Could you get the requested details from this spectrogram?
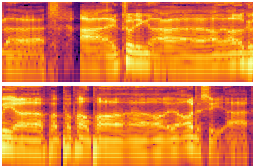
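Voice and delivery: loud, blustering, stammering politician with endless uhs; hammed-up bumbling prime minister statement; Boris Johnson impression. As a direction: bumble through a mock press statement, very loud. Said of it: "we need to up the accent game".

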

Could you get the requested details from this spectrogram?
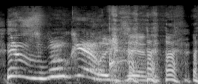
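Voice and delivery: loud, high, drawn-out scare cry, laughing; jump-scare shout. Retold or imitated. Kid jumps from the closet to scare his family, loud, slow shout. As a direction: leap out and yell it slowly. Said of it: "right then you're like".

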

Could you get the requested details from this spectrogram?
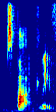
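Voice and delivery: hushed, voiceless whisper; dramatic whisper. Acted. Telling whom Fireheart smells in the dream, whispered. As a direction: whisper it like a mystical reveal.

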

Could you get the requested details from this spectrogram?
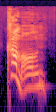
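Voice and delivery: put-on loud, curt command from a boy; unfriendly order. A narrator's reading. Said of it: "the unfriendly boy ordered".

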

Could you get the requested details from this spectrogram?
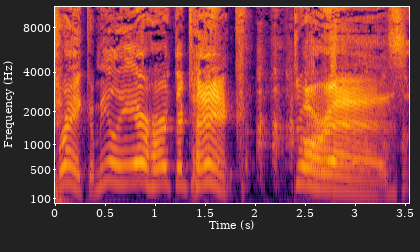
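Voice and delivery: loud, high wrestling intro; ring announcer. Pretend. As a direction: belt out the name.

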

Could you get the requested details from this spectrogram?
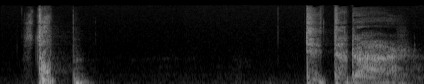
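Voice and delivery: hushed acted warning; urgent whisper. Hunter warns his guide on the mountain, urgent whisper. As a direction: whisper it so the prey won't hear.

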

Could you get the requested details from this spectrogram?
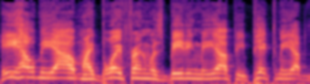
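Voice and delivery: lightly voiced woman pleading innocence; mock pleading hooker. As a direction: play the put-upon victim for the cops. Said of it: "doing this song and dance for the cops".

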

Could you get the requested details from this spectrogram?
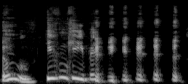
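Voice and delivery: high, slow, teasing character voice; slow goofy high voice. Acted. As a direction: drag it out, squeaky and smug. Voicing orgy guest.

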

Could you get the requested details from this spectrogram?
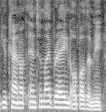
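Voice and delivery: mock Buddha serenity. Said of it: "a Buddha move".

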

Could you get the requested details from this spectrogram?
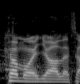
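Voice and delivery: loud re-enacted rallying bark; punchy, loud show of being mad; acted mad. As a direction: call it out like a fed-up coach. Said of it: "actually mad when I say".

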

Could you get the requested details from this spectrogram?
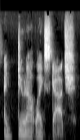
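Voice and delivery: ordinary talk

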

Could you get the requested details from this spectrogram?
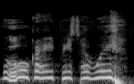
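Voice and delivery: high, slow mock-girl chant; girl's reluctant repeat. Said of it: "And she said".

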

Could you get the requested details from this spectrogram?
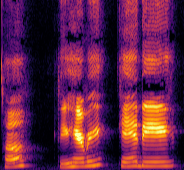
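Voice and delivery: playful check for a response; mock calling out. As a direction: call to someone who is ignoring you. Calling to unresponsive Candy.

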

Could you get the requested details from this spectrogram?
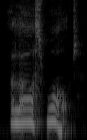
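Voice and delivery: high, plummy English don baffled by "Alas"; puzzled don. Acted. The don puzzled by the detective's brand, high and plummy. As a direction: pitch "Alas what?" way up, puzzled.

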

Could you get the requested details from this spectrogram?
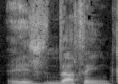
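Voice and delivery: ordinary delivery

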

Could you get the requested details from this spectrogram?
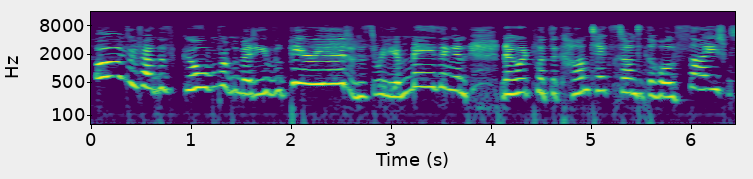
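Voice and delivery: high, breakless excited gush. Retold or imitated. Diggers tell the Australian about the comb, excited imitated gushing. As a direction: act out gushing over a discovery. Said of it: "we got so excited".

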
